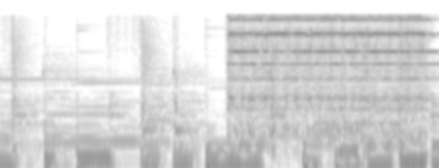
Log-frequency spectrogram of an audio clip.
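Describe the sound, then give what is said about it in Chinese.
A telephone rings in quick repeated bursts, then gives way to a steady, bright, high ringing tone that continues to the end. No one speaks. It is Police Chief Poli's phone in the cartoon, ringing nonstop. “泡里的电话响个不停。”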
